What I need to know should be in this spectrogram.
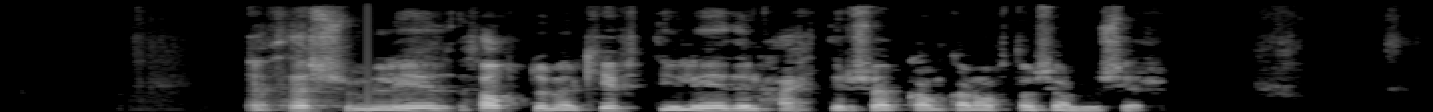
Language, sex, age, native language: Icelandic, male, 50-59, Icelandic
